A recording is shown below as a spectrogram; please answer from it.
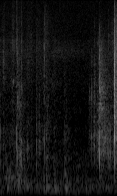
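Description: Faint rustles and small taps from a hardcover picture book as it is handled and turned in the hands.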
